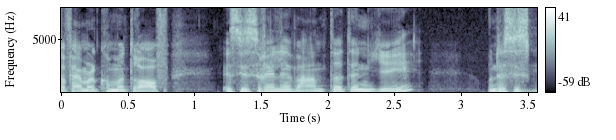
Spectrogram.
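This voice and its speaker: Somewhat breathy and very fast, a man speaks with ordinary pitch variation in a dry, close sound with no echo on a very clean recording with a silent background. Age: 40s. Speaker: advertising agency executive. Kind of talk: interview.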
